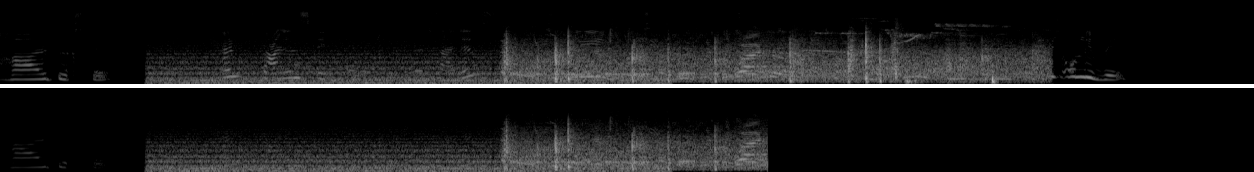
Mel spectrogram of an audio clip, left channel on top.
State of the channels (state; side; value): drops out; right; at 7.7 s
